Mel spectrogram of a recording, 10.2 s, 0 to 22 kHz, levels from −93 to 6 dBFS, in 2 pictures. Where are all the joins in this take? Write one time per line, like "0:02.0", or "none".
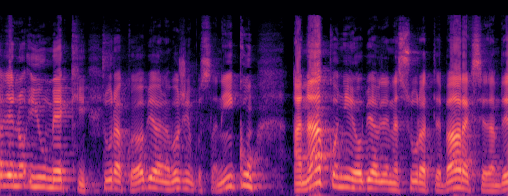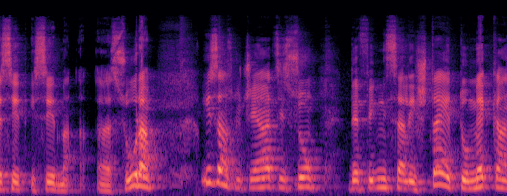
0:01.0
0:07.1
